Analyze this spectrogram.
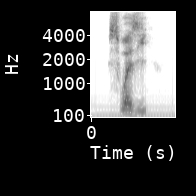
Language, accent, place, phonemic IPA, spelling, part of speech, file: French, France, Lyon, /swa.zi/, swazi, adjective, LL-Q150 (fra)-swazi.wav
- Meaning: of Swaziland; Swati, Swazi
